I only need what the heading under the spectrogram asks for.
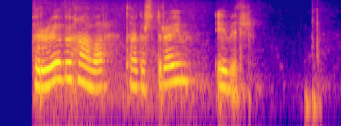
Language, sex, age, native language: Icelandic, female, 20-29, Icelandic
